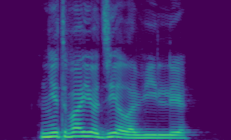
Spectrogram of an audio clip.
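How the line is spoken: Rude retort. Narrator (Russian): грубо ответил Джон

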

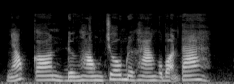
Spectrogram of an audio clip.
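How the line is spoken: Burly man shouting. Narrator (Vietnamese): một tên đô con hét lên

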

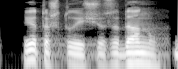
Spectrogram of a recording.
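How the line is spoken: Menacing question. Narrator (Russian): грозно спросил Семагин

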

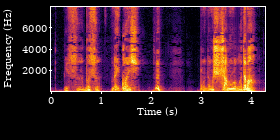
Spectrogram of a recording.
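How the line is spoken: Cold. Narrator (Chinese): 黑珍珠冷冷地说

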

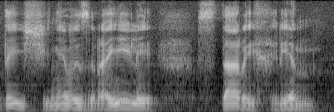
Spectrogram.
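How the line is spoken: Laughing group. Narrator (Russian): засмеялись и сказали

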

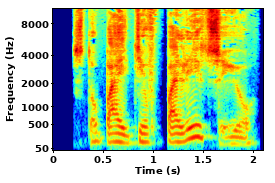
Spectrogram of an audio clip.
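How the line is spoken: Low undertone. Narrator (Russian): сказала она слуге вполголоса

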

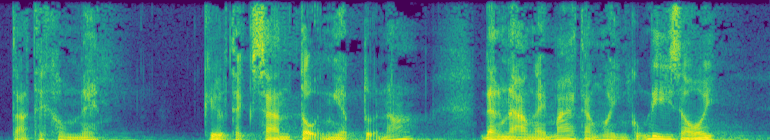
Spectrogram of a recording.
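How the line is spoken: Sighing, interrupting, feigned nobility. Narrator (Vietnamese): Tòng thở dài ngắt lời, làm ra vẻ quân tử

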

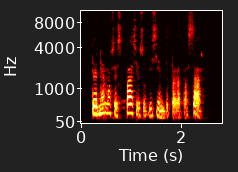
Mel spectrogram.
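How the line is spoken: Murmured. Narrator (Spanish): murmuró Sandokán

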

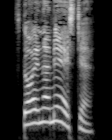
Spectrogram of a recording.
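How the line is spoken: Breathless yell. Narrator (Russian): заорал Гота, ловя ртом воздух

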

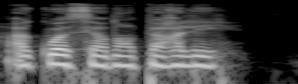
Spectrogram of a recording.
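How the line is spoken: Sighing. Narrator (French): dit-il avec un soupir

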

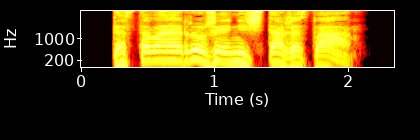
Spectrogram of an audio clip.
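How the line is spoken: Shouted. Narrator (Russian): выкрикнул тот

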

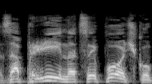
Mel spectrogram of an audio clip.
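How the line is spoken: Growled. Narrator (Russian): прорычал Харри

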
